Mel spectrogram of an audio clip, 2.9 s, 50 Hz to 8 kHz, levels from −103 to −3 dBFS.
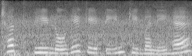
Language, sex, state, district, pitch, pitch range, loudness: Hindi, female, Punjab, Pathankot, 235 Hz, 205-255 Hz, -18 LUFS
